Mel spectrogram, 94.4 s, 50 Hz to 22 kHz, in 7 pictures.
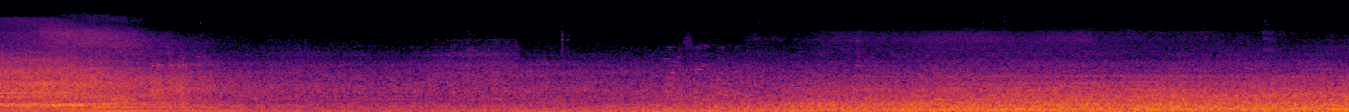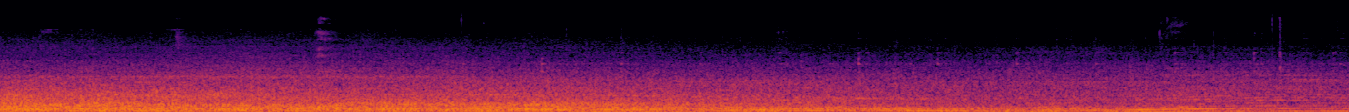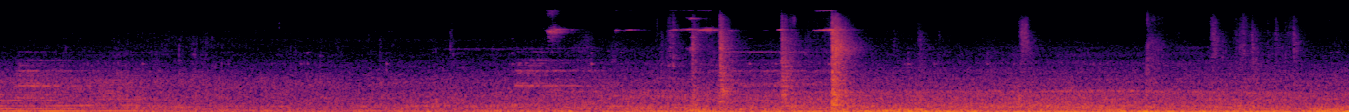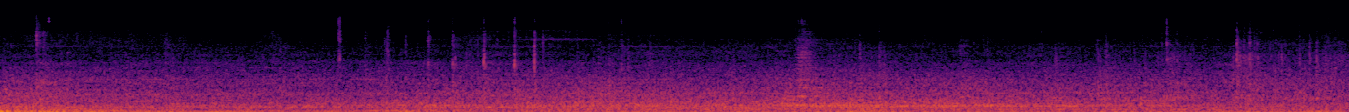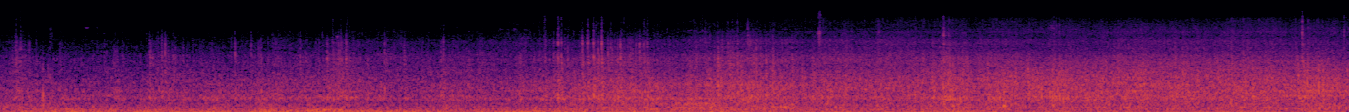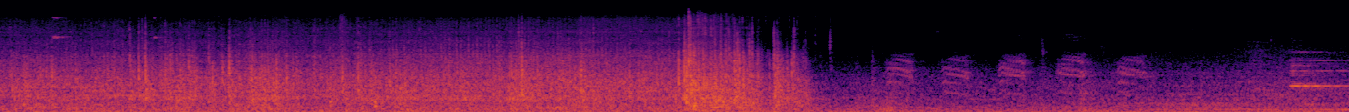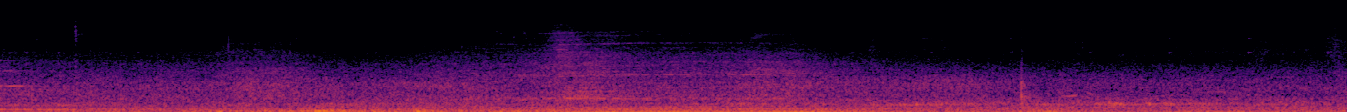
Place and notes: Rue Verheyden, Gare de l'Ouest, Molenbeek-Saint-Jean, Bruxelles - Weststation/Rue Verheyden-Ambiance
Multiple layers of the soundscape of Rue Verheyden near Weststation. The regular pulse of the train in the distance, traffic, birds, people walking, talking, wind and trees.
Anderlecht, Belgium, 15 October 2016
